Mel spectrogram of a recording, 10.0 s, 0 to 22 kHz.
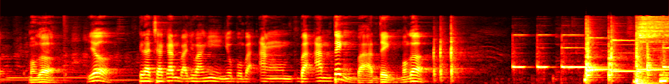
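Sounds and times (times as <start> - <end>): gamelan ensemble playing: 0.0 - 3.4, 8.4 - 10.0.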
